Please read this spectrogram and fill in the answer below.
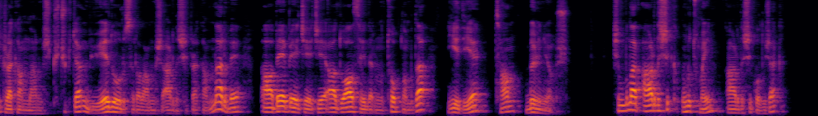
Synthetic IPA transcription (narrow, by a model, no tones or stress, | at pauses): ɯkɾakʰamlˠa̰ɾmɯʃcʰy̥t͡ʃʰy̥ct̪ʰænbyjyjɛd̪o̞ːɾusɯɾalˠa̰nmɯʃa̰ɾd̪ɯʃɯ̥kɾakʰa̰mlˠaɾvɛ | aːbeːbeːd͡ʒed͡ʒeʔaːd̪oalˠsajlˠaɾɯnɯnt̪ʰo̞plˠamɯd̪a | je̞d̪ijɛt̪ʰambø̞lʲynyjo̞̰ɾmuʃ | ʃimd̪ibunˠaɾaɾd̪ɯʃɯkunut̪majɯnaɾd̪ɯʃɯko̞lˠud͡ʒak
